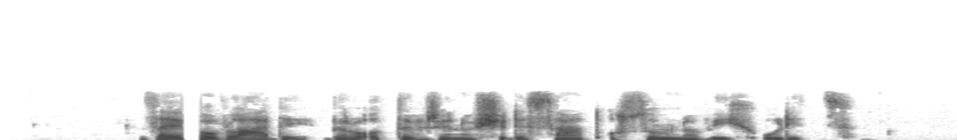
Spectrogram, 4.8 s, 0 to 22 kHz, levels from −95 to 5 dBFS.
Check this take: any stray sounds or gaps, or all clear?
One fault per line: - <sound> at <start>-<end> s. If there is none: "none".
- dropout at 0.9-1.0 s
